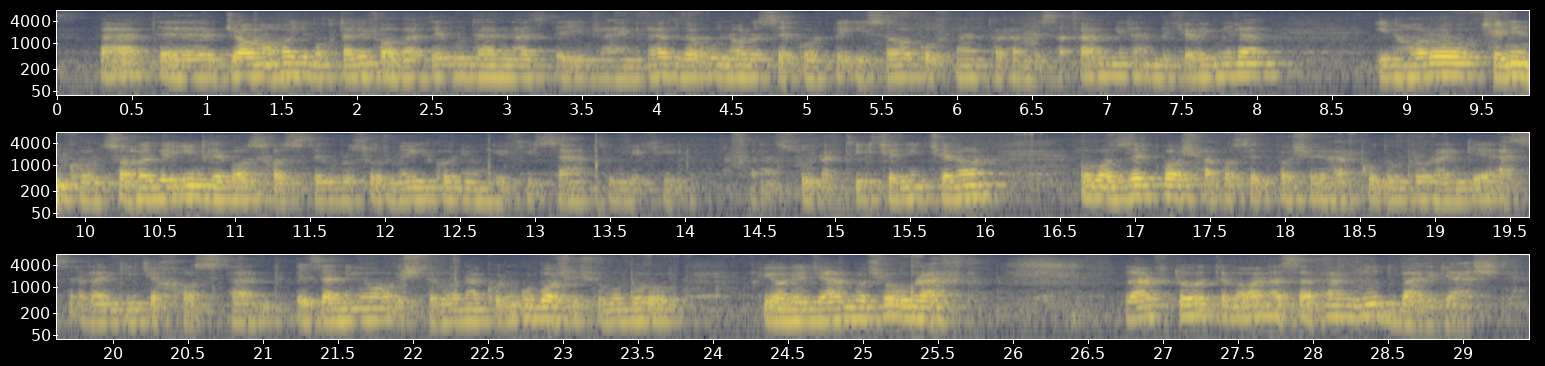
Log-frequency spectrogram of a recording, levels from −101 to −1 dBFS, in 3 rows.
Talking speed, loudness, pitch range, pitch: 160 wpm, -22 LUFS, 125-145 Hz, 135 Hz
